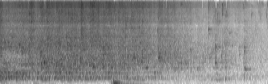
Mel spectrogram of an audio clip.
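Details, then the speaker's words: Pneumatic cistern with dual flush buttons, after repairing the fill diaphragm that was pressed beyond its limit: single strong rush of water draining smoothly and quieting evenly; half flush now working normally. "यह half flush perfectly work कर रहा है"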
